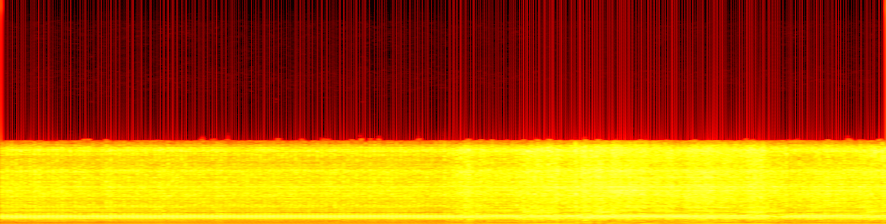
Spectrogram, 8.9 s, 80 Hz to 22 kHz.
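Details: Kawasaki ER-5 twin, running after carb float height work, with new coils and good spark on both cylinders. An uneven, hollow, choppy idle that stumbles and spits back after a few seconds: rough running. The owner suspects the carbs; the result seems only slightly better.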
